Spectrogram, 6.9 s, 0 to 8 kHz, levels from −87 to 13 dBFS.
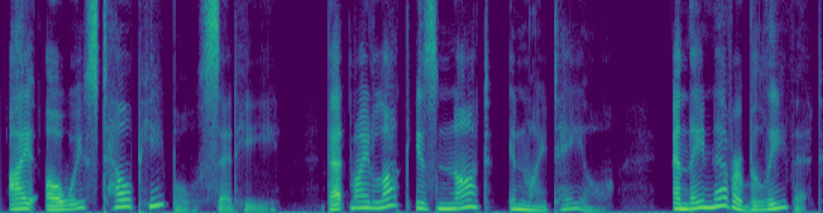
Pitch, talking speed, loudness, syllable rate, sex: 185 Hz, 165 wpm, -18 LUFS, 4.3 syllables/s, female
